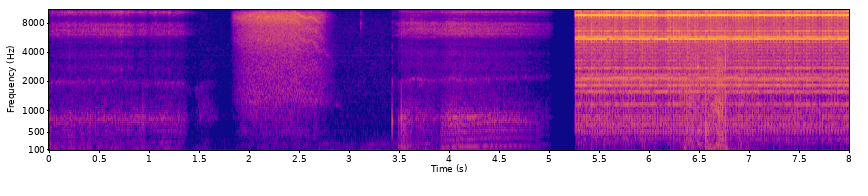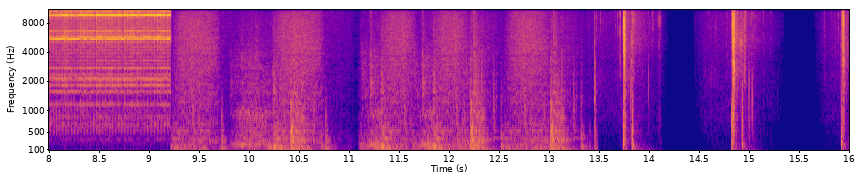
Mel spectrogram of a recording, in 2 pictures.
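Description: Twin-bell alarm clock ringing loudly for about four seconds, then stopping abruptly. A run of rustling follows, then several separate short knocks about a second apart.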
